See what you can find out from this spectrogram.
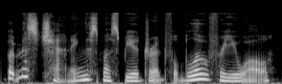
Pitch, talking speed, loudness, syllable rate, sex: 195 Hz, 255 wpm, -17 LUFS, 5.2 syllables/s, female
